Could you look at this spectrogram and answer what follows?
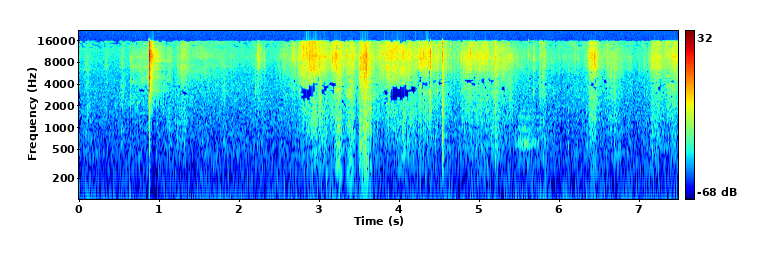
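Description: Red-handled folding pruning saw: a sharp click about a second in, then a few scraping strokes as the curved blade cuts into a thin dry branch, with lighter knocks later.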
